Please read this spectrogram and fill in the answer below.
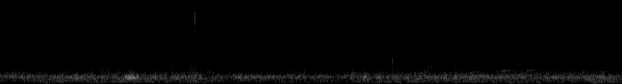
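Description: Faint scratching of a pen writing on lined notebook paper.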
